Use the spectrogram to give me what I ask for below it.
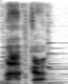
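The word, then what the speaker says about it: なか: Then we have naka accent on the first syllable.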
